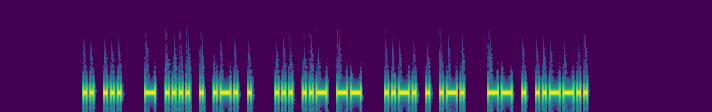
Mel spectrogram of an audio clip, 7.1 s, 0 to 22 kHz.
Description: Morse code, heard as a keyed tone, about 34 wpm, 700 Hz. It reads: IS THERE SUM FER ME?
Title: Sentences from Top 200 Words and Abbreviations 35wpm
